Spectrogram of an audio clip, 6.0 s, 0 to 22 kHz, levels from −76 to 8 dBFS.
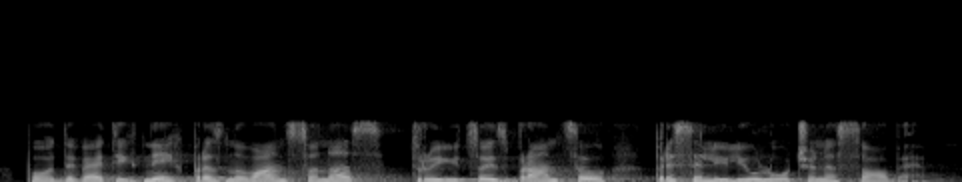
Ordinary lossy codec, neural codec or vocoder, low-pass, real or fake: none; none; 7.2 kHz; real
